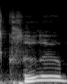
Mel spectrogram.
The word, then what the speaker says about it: Cthulhu: anyone really know uh i think that generally lovecraft's scholars pronounce it as clulu but then again he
